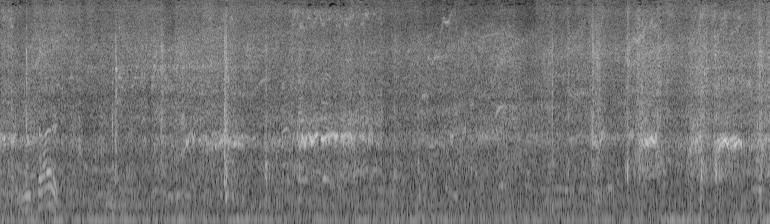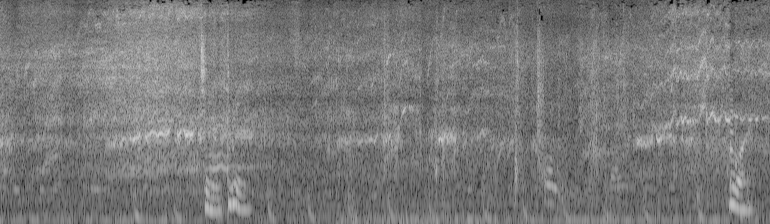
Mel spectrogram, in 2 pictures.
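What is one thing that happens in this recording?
Small electric model cars whine as they race over bumpy dirt.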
